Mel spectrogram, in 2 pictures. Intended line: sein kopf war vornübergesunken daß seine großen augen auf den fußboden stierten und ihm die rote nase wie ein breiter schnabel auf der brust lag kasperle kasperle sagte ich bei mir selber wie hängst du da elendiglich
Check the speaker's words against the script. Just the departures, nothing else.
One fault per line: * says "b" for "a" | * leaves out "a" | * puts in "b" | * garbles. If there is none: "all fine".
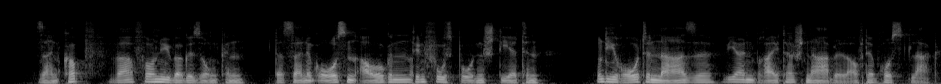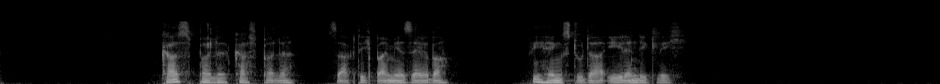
* leaves out "auf"
* leaves out "ihm"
